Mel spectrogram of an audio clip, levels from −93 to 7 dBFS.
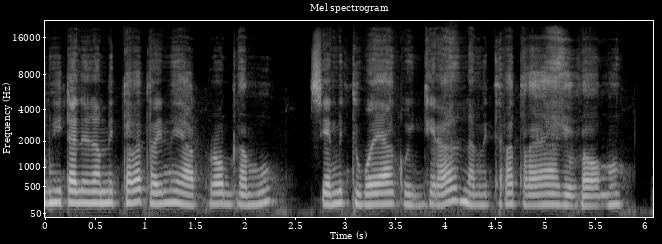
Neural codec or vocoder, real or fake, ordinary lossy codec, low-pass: codec, 44.1 kHz, 1.7 kbps, Pupu-Codec; fake; none; none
